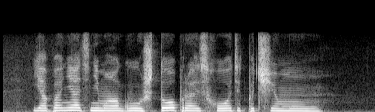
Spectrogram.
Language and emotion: Russian, sad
